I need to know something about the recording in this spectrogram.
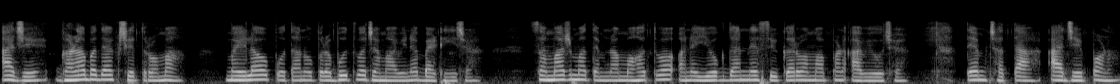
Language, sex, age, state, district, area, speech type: Gujarati, female, 18-30, Gujarat, Anand, urban, spontaneous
